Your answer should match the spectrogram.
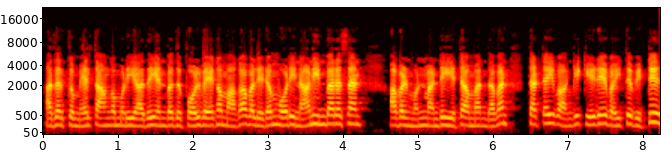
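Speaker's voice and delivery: usual speaking voice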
